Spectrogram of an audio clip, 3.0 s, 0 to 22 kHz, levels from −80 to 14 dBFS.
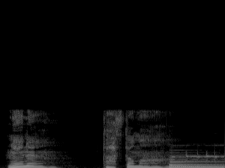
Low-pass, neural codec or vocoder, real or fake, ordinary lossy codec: none; none; real; none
